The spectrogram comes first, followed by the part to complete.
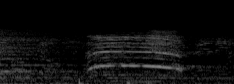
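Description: A single faint, high-pitched held cry from a voice in the congregation, about a second long near the middle, its pitch arching up and then sliding down.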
